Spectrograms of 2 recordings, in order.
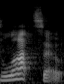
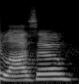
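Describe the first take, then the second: First: The middle consonant is a ts sound. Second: The middle consonant is a plain z sound. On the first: "the proper Italian pronunciation is Lazzo, like pizza" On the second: "it's really Lazo"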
